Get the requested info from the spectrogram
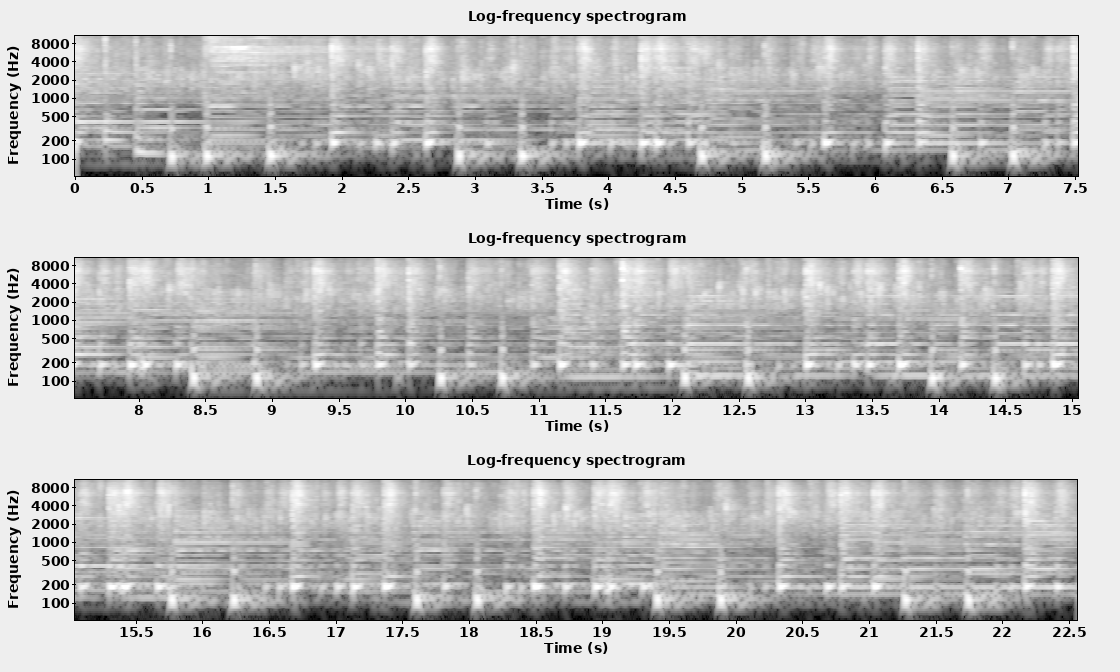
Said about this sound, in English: As I clap my hands, anything dominating in my life, in my business, in my finance, as I clap my hands, let them catch fire. Right now, clap your hands and pray.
